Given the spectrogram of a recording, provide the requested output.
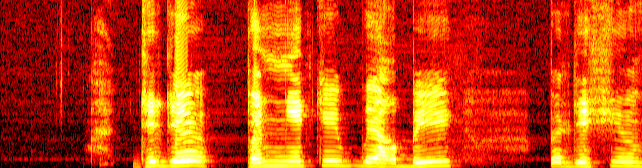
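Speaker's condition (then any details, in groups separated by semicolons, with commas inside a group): Cerebral palsy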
